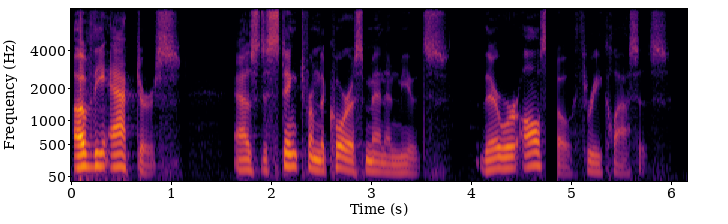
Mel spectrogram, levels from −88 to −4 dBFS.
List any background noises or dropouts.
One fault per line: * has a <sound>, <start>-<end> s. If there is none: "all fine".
* has a dropout, 4.7-4.9 s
